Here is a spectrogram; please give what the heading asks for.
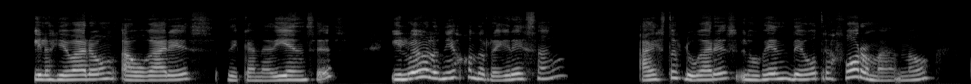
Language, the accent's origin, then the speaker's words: Spanish; Argentina; Entonces, mi apariencia es más de allá, pero allí para los de allá soy extranjera. Y aquí me ven como más japonesa que argentina.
